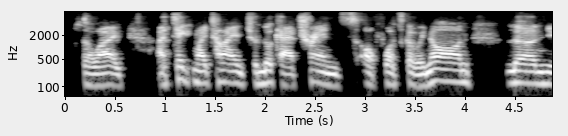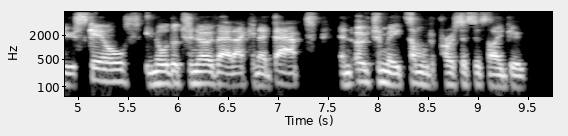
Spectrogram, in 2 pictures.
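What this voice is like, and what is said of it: Mixed British and French accent. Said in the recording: “I'm hearing like British, I'm hearing French. There's other things there ... my accent became British”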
